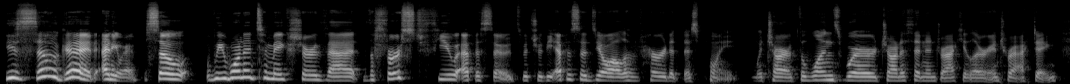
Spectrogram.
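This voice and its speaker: A woman's voice: medium pitch, fairly bright tone. Enthusiastic woman chatting casually. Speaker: audio drama producer and director being interviewed. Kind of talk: casual behind-the-scenes chat.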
